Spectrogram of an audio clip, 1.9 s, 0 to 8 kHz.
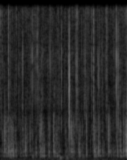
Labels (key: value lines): label: biophony, sea urchins (Echinidae)
recorder: SoundTrap 600 or HydroMoth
